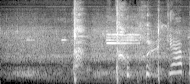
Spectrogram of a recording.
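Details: Several short, sharp acted coughs over steady street and traffic noise, from a radio public-service announcement on cough etiquette, including wearing a mask; cough.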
